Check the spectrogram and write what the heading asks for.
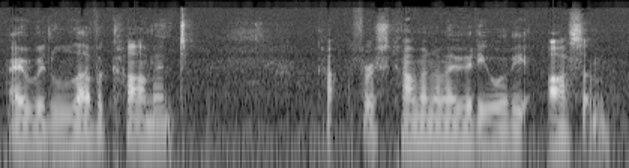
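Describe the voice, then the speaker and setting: A man's voice: mid-range voice, level tone, fairly quick, a little mellow, slight background noise. A young man giving casual, rambling gameplay commentary, often correcting himself mid-sentence. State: out of breath.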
